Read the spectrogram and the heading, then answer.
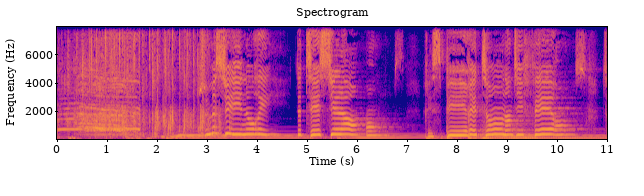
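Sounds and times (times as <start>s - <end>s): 
audience clapping and cheering: 0.0s - 3.3s
speech: 4.9s - 6.6s, 7.4s - 10.2s.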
